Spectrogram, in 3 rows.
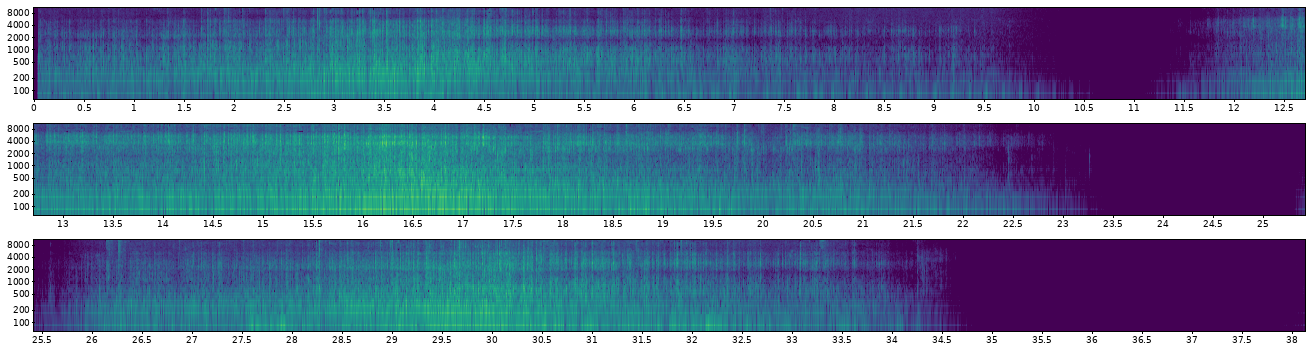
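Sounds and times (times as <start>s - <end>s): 
suitcase being pulled: 0.0s - 9.9s, 11.7s - 22.7s, 25.7s - 34.5s.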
